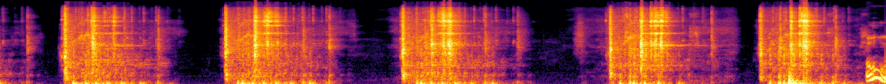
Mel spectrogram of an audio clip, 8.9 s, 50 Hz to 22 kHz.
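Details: 2020 Coleman 100cc minibike that was tipped over and lost its oil: five pulls, each giving a second or so of sputtering that dies away after it was flooded with too much fuel (slight hydrolock); it catches briefly but won't keep running.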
